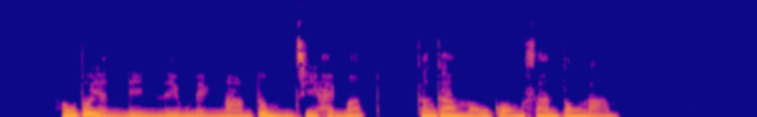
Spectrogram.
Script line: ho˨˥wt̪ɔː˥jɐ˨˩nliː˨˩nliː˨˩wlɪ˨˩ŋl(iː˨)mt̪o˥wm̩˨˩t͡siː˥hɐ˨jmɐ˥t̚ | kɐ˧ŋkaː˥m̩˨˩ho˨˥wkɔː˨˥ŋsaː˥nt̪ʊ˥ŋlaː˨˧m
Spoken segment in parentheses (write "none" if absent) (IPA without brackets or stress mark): aː˨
